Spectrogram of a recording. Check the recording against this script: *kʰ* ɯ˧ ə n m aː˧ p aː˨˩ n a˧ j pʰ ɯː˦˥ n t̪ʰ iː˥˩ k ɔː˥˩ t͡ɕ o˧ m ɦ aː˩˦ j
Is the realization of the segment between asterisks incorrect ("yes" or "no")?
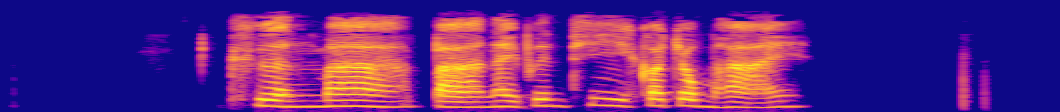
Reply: no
